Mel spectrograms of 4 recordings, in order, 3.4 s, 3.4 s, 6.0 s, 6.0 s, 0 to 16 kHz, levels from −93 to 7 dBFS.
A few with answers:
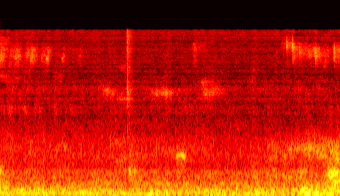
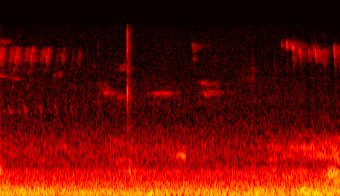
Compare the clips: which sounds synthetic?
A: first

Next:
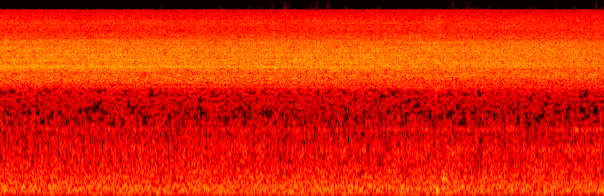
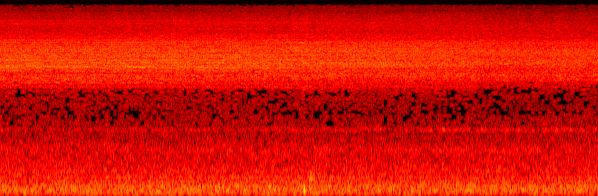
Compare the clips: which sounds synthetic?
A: first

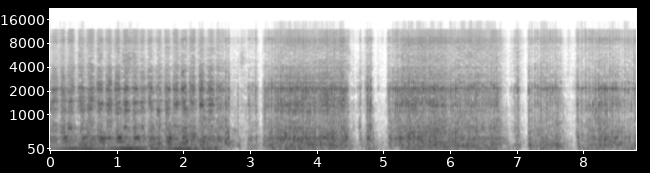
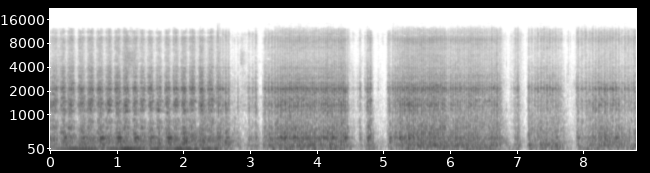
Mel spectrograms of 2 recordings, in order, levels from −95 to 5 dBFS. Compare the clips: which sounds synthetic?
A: first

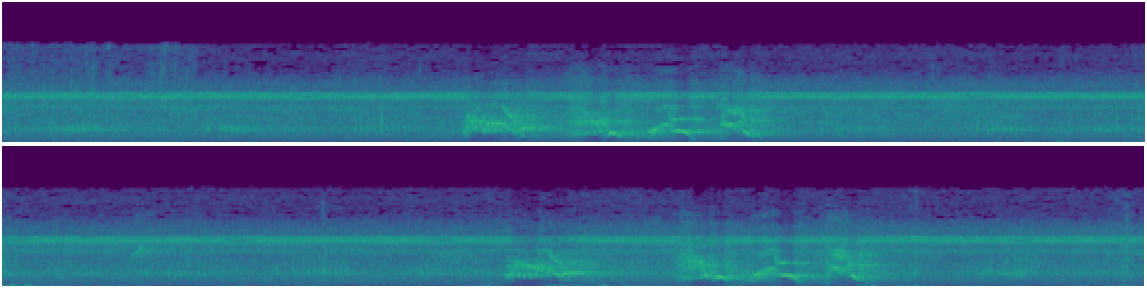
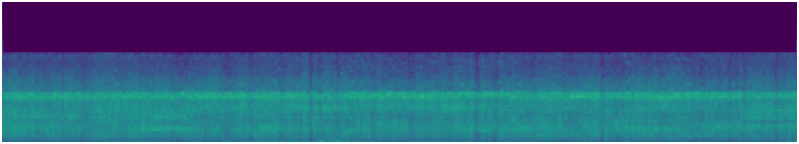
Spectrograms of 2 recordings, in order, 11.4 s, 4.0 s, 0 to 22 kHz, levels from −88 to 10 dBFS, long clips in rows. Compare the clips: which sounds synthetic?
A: second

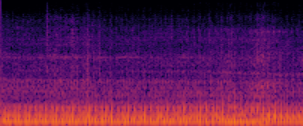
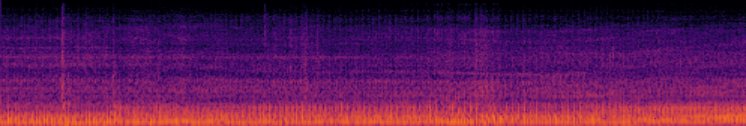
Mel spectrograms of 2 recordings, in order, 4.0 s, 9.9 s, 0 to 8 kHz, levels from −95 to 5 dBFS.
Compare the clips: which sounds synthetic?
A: second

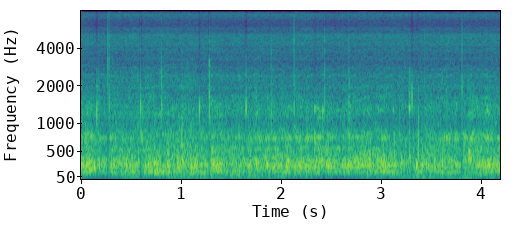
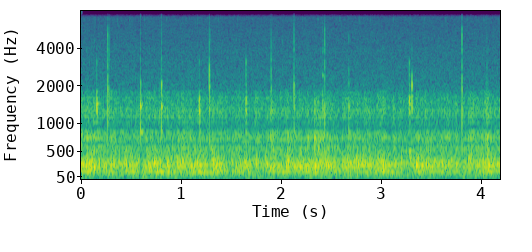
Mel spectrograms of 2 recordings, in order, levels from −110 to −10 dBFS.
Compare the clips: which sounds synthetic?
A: first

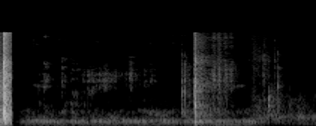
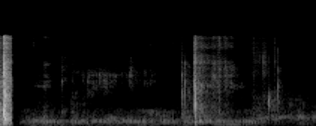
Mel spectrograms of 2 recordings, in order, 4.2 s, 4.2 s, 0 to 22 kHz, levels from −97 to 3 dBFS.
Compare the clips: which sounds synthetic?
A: second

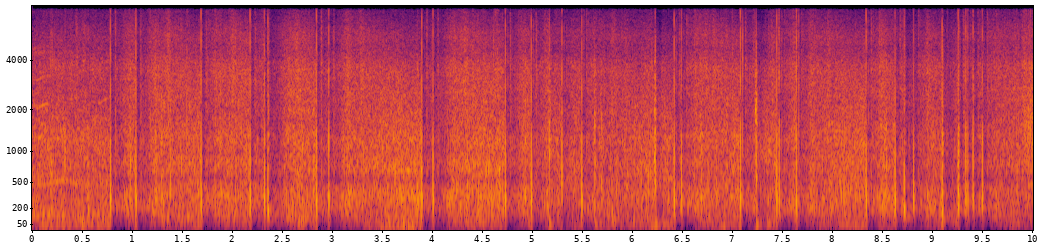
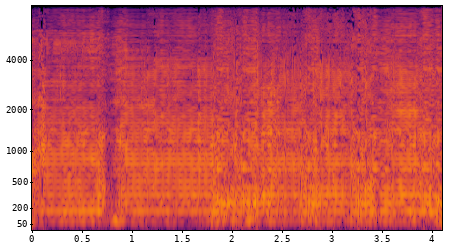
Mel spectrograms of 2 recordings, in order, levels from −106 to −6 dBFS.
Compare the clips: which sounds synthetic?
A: second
